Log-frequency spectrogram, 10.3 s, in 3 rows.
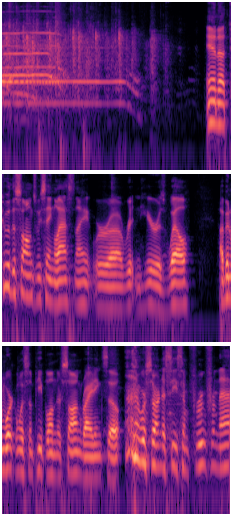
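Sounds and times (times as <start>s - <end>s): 
audience applause: 0.0s - 2.6s
speech: 3.1s - 10.2s.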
